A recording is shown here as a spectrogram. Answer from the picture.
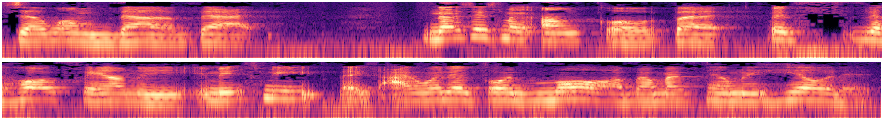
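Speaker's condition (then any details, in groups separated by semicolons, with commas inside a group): Down syndrome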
